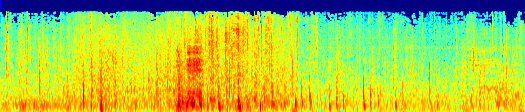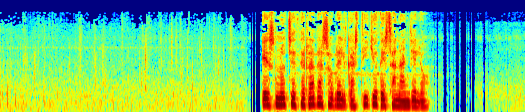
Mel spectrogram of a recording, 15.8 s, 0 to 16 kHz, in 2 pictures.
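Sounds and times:
horse hooves clopping as a horse is ridden out of a courtyard: 0.0 - 11.6
continuous rustling: 0.0 - 11.7
speech: 11.8 - 14.4.

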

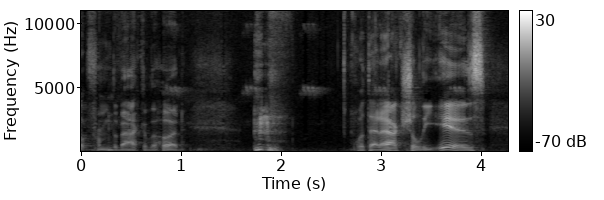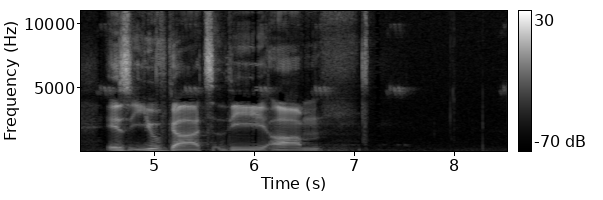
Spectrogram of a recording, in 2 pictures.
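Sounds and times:
speech: 0.0 - 2.1, 2.7 - 6.8
cricket chirping indoors: 0.8 - 2.7, 3.7 - 5.1, 6.6 - 7.7.

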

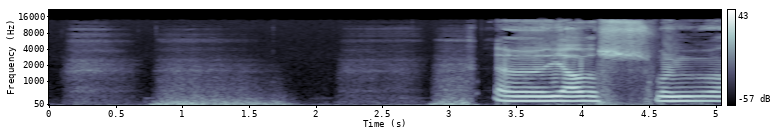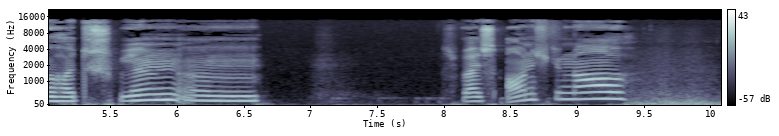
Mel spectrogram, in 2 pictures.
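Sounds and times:
heavy breathing into a microphone: 0.0 - 3.3, 9.4 - 10.0
speech: 3.4 - 6.7, 8.1 - 9.6.

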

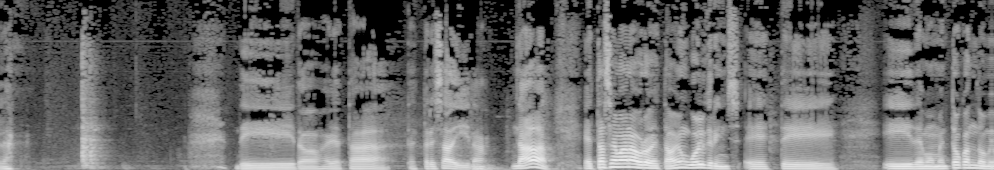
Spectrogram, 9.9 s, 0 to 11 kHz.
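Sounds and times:
speech: 0.0 - 0.3, 2.2 - 9.9
door closing: 4.5 - 5.5.

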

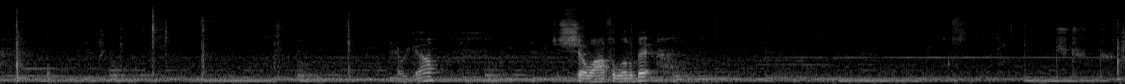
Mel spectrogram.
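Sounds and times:
steady low musical hum: 0.0 - 11.2
deck of tarot cards being shuffled: 0.1 - 3.6, 9.0 - 11.2
speech: 4.0 - 6.9.

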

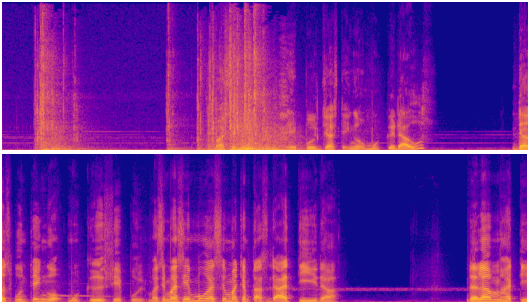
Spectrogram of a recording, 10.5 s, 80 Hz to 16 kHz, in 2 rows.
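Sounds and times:
door rattling and thumping as it is pushed open: 0.3 - 3.2
speech: 2.1 - 4.4, 5.1 - 8.7, 9.9 - 10.5.

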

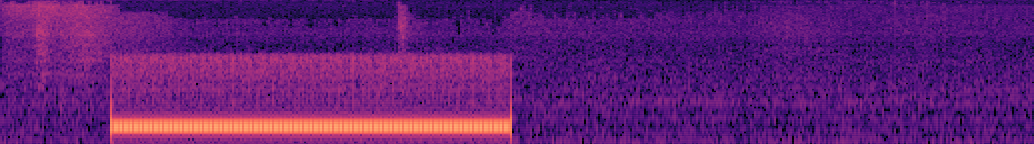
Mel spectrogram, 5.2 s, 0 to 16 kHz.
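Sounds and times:
telephone ringback tone: 0.6 - 2.6.

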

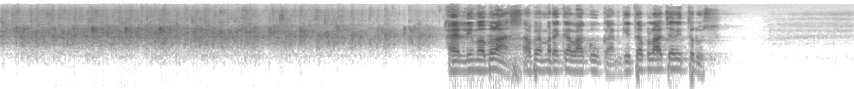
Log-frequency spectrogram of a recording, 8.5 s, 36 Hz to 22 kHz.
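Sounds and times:
crowd applauding: 0.0 - 4.8
speech: 4.5 - 7.3.

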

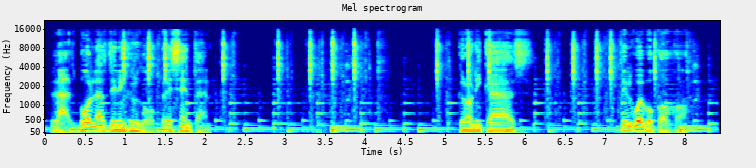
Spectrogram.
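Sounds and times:
speech: 0.2 - 2.5, 5.2 - 6.2, 7.2 - 8.3
typewriter keys clacking: 0.9 - 2.4, 3.3 - 4.3, 5.0 - 8.1.

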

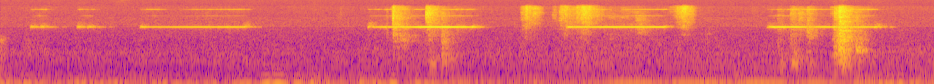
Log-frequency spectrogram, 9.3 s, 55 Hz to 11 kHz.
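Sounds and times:
kitchen appliance timer beeping: 0.3 - 2.6, 3.7 - 4.9, 5.6 - 6.9, 7.7 - 9.0.

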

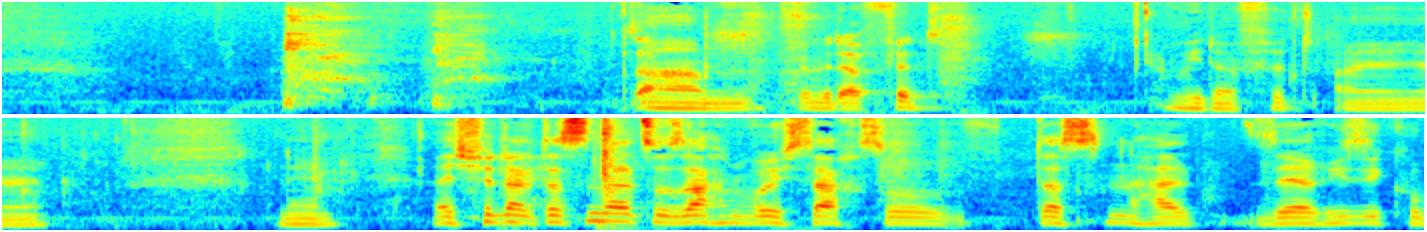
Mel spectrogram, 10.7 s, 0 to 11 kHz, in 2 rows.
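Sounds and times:
quiet hum: 0.0 - 10.6
person coughing forcefully: 1.0 - 2.0
speech: 2.4 - 3.7, 4.4 - 5.6, 6.4 - 10.6.

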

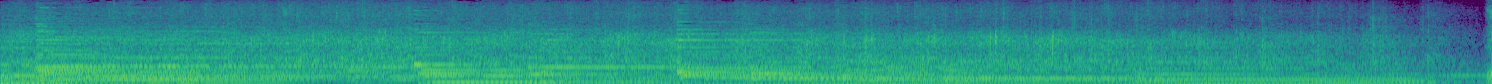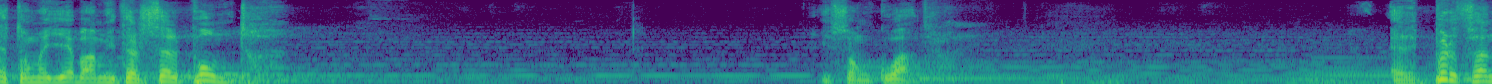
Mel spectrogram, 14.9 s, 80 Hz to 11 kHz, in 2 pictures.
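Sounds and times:
large crowd at a religious service clapping loudly: 0.0 - 7.6
speech: 7.4 - 9.0, 11.7 - 12.3, 14.4 - 14.9.

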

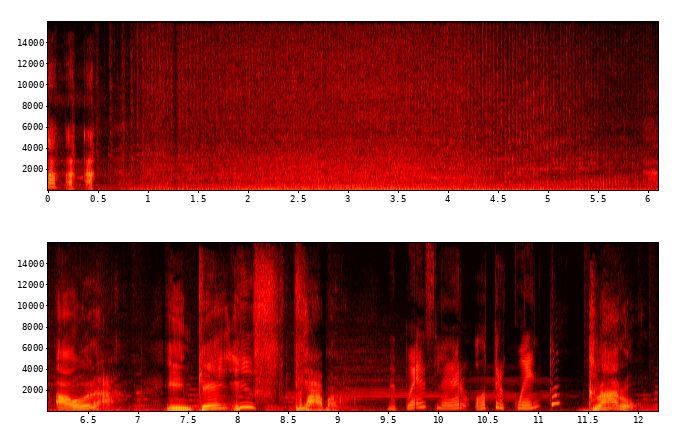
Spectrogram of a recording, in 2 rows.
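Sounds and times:
laughter: 0.0 - 1.0, 3.2 - 12.1
car engine starting and running as the car pulls away: 0.0 - 12.1
speech: 0.1 - 0.5, 6.2 - 12.1.

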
